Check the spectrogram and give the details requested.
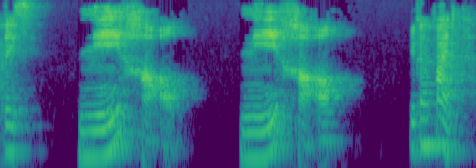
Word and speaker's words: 你好: 你好你好 You can find, I changed the 你 I changed its pronunciation. Why? Because in Chinese, if there are two third tones, we should change the first third tone into the second tone. That's why I should read it 你好 not 你好 It's wrong.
